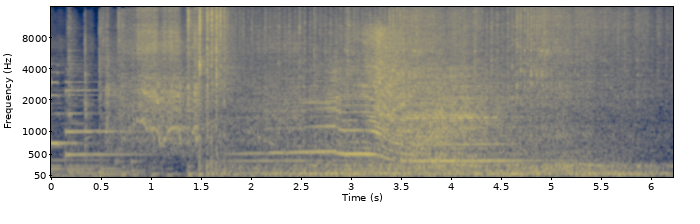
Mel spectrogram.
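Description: Kawasaki Vulcan S's 650 cc parallel-twin engine running as the motorcycle rides by, a steady rumble whose pitch drops about three seconds in. The last notes of guitar music ring out in the first second.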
